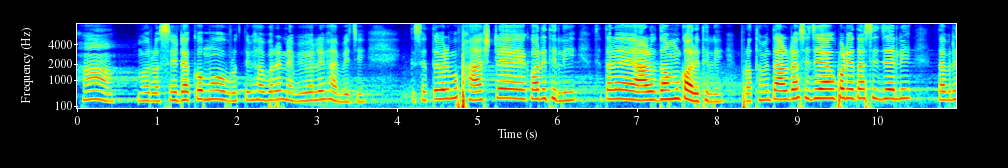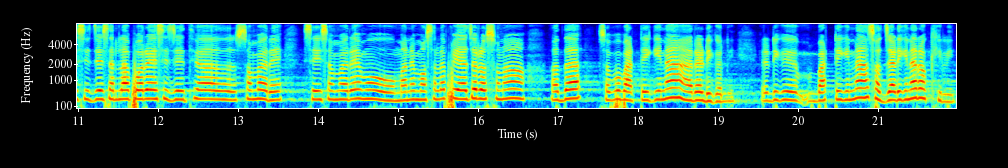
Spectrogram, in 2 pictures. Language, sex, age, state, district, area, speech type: Odia, female, 18-30, Odisha, Dhenkanal, rural, spontaneous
